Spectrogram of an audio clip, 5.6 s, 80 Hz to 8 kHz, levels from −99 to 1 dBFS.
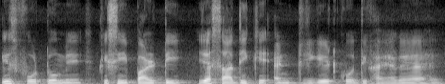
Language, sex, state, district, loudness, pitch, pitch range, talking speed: Hindi, male, Uttar Pradesh, Lucknow, -20 LUFS, 130 Hz, 120-145 Hz, 150 wpm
